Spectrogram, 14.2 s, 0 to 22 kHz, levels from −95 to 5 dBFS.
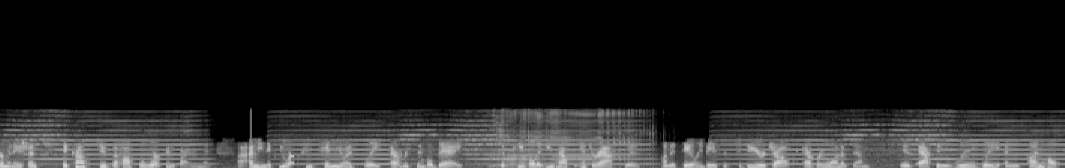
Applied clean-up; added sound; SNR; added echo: none; Burping, eructation + Bowed string instrument; 14 dB; none.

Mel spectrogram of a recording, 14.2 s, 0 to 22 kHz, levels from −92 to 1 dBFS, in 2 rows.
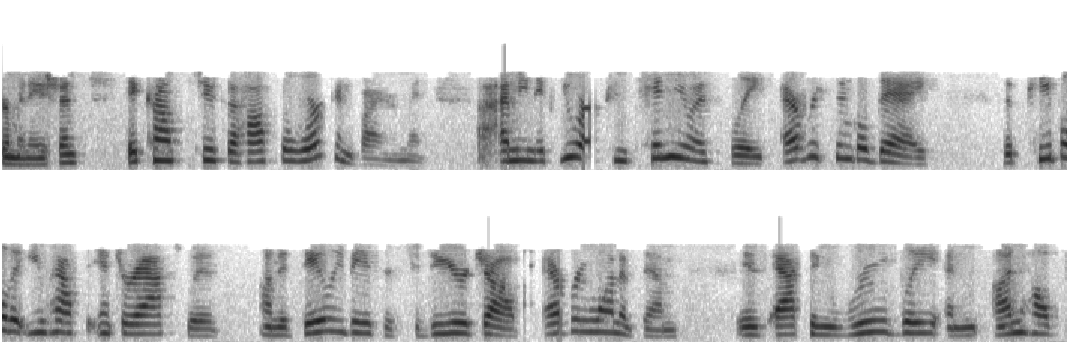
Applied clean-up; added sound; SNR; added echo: none; none; none; none.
